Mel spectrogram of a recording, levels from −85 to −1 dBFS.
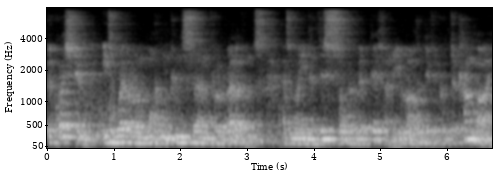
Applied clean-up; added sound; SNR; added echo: none; Thunder; 16 dB; reverberation time 1.3 s.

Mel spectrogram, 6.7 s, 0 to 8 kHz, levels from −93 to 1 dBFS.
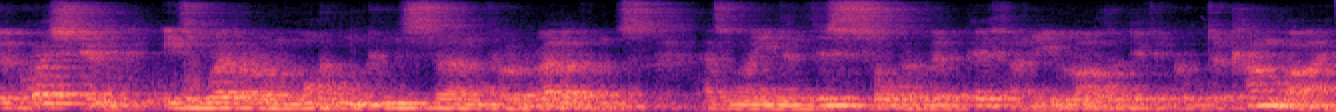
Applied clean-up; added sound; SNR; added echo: neural separator model SepFormer DNS4.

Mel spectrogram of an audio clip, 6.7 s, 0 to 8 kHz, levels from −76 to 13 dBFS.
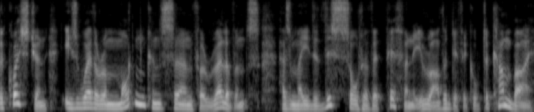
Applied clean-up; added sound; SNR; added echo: none; none; none; none.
